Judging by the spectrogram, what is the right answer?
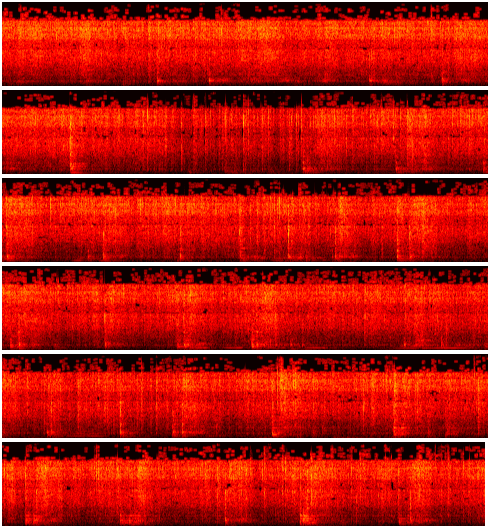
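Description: Egg fried rice stir-frying on high flame in a non-stick kadai: a steady sizzle, with a wooden spatula scraping the pan and knocking against it as it turns and tosses the rice.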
